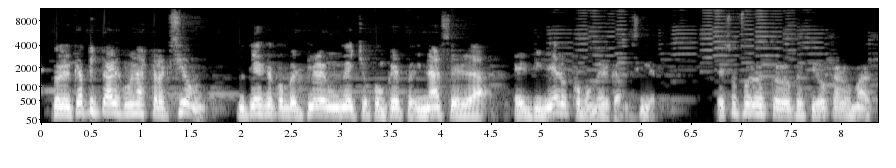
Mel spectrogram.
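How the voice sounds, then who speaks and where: Older Venezuelan man, husky, phone-like sound. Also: fairly high pitch. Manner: didactic, asks rhetorical questions and repeats key phrases. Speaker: interviewed communist politician and professor. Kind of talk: conversational political explanation in an interview. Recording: thin phone-like radio sound with music.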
